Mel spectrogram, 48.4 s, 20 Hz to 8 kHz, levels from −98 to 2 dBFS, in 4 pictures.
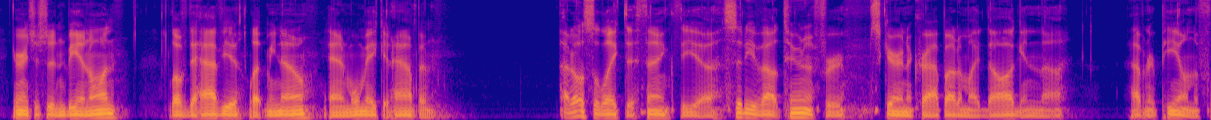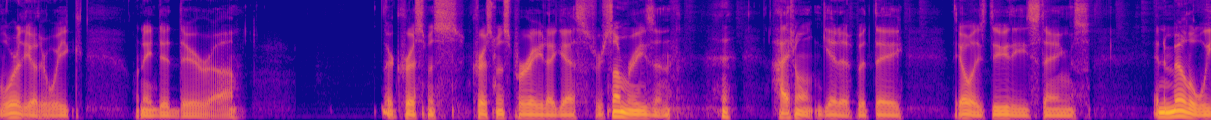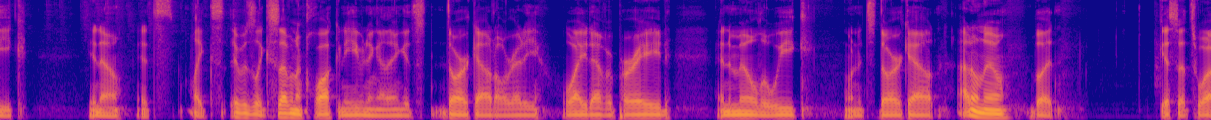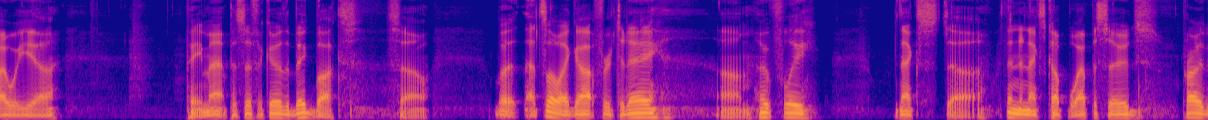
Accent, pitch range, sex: American, 75-90 Hz, male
